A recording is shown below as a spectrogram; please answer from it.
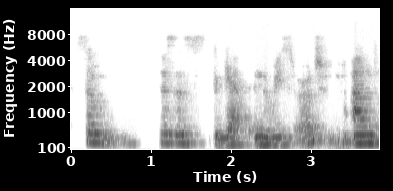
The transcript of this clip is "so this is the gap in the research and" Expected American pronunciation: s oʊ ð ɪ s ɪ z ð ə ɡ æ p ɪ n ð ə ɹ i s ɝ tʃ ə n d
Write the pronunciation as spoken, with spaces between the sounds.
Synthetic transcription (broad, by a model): s oʊ ð ɪ s ɪ z ð ə ɡ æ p ɪ n ð ə ɹ i s ɝ tʃ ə n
